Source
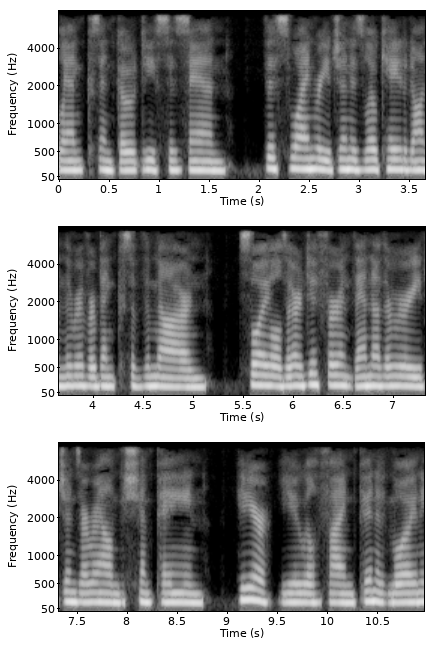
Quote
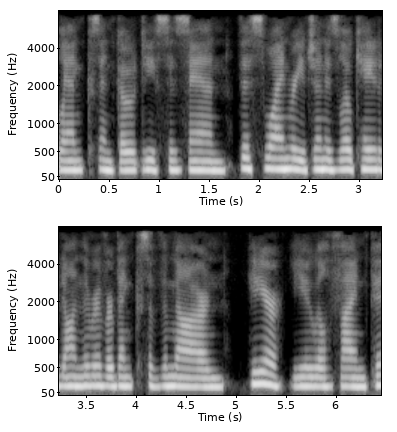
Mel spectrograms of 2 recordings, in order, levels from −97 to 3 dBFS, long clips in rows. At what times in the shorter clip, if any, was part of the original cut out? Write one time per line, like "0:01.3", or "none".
0:01.7
0:05.0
